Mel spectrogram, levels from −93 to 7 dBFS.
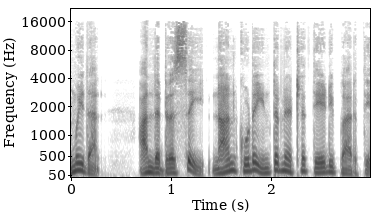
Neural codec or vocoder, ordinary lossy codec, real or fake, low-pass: autoencoder, 48 kHz, 32 numbers a frame, DAC-VAE, trained on Japanese speech; MP3, 64 kbps; fake; 19.8 kHz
